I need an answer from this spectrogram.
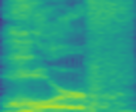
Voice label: horf, voiceover

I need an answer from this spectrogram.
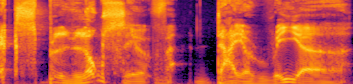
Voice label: explosive diahhrea, voiceover

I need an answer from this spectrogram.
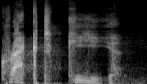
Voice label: cracked key, voiceover

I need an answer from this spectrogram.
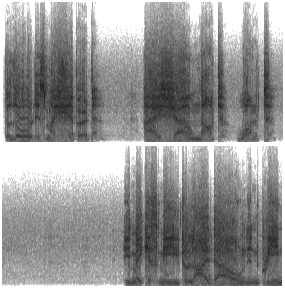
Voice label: preacher; dogma

